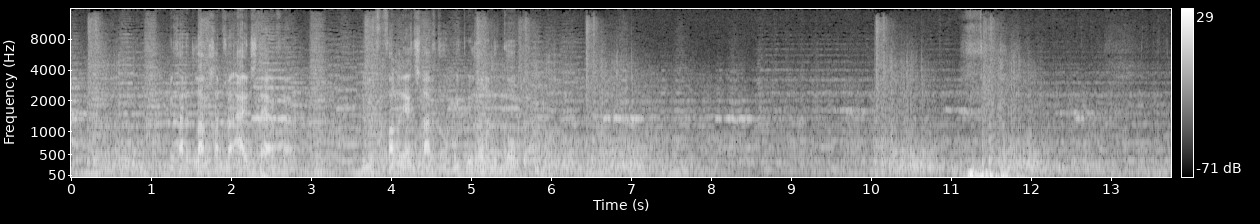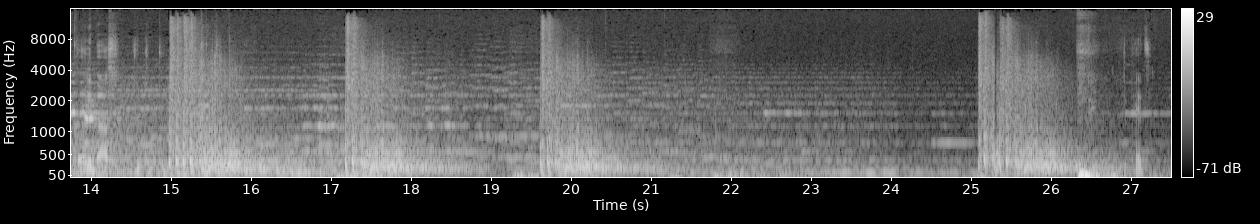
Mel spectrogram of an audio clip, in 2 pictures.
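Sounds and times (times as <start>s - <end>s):
gunshots from soldiers: 0.0s - 8.1s, 10.0s - 12.8s, 14.7s - 18.7s, 19.5s - 21.0s, 25.1s - 26.9s
low steady background: 0.0s - 27.4s
speech: 1.2s - 6.2s.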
